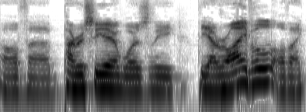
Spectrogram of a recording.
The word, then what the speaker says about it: parousia: The Greek word for coming is the word parousia. You'd spell that in English, P-A-R-O-U-S-I-A, P-A-R-O-U-S-I-A, parousia, which means arrival, you know, or coming as it's translated very often, in the sort of the papyri of the day.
